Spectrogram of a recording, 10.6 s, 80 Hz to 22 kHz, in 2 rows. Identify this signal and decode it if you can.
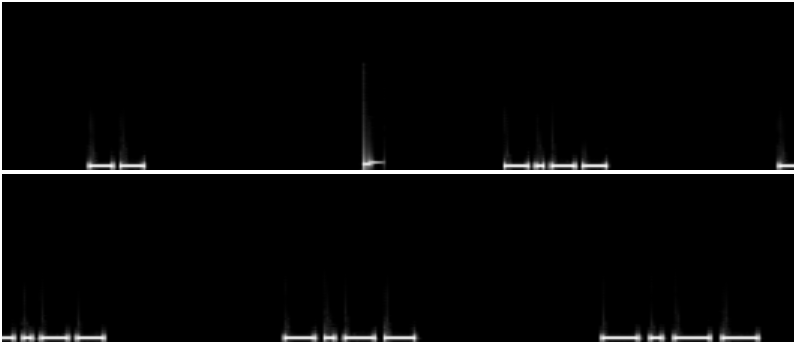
Morse code, heard as a keyed tone, about 20 wpm, spaced as for 6 wpm, 700 Hz. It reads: M YYYY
